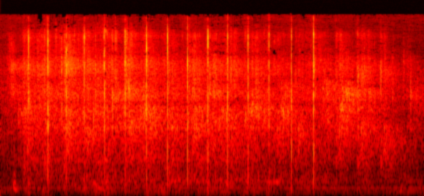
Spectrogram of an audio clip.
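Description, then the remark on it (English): Children clap together in a brisk, slightly ragged run of sharp claps lasting about five seconds, moderately loud, with no talking over it. “I think I deserve a clap for that.”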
